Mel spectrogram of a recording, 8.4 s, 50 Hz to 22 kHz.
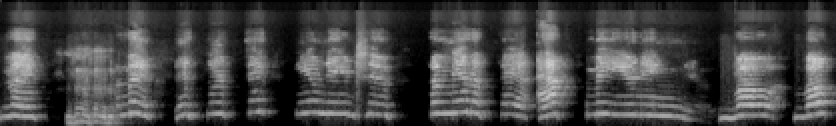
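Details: Woman about to turn 20 with cerebral palsy, speech difficult to understand, father notes trouble with plosive sounds such as p and b; dysarthria (cerebral palsy).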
